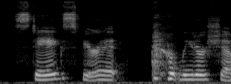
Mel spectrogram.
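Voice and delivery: voice breaking and cracking mid-phrase. Talking to viewers, the speaker's voice cracks: voice cracking. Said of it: "My voice just cracked".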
